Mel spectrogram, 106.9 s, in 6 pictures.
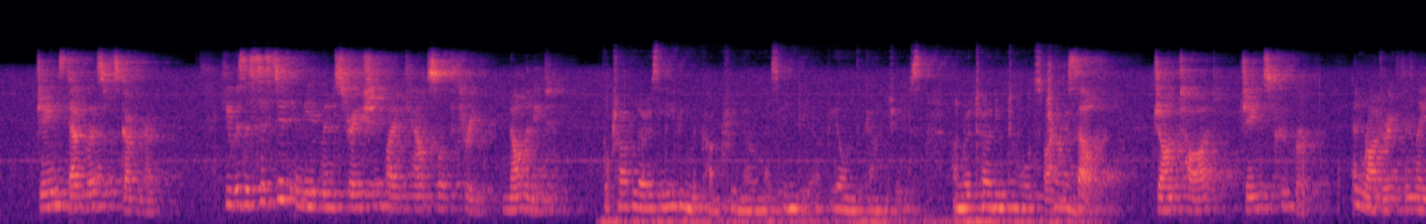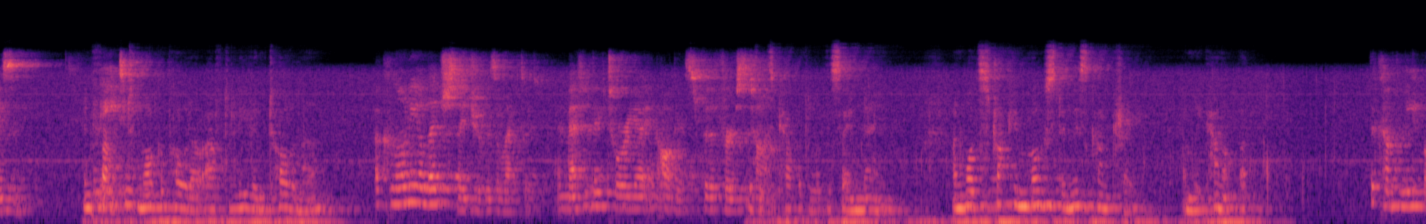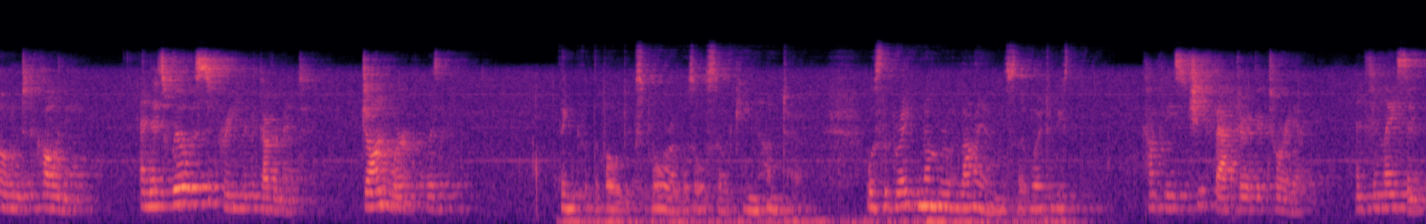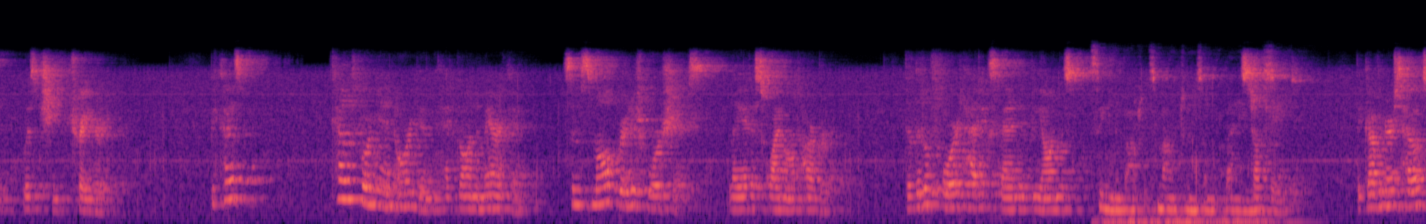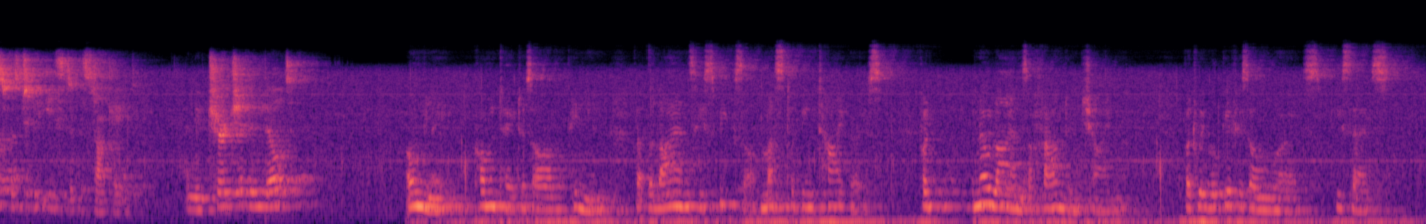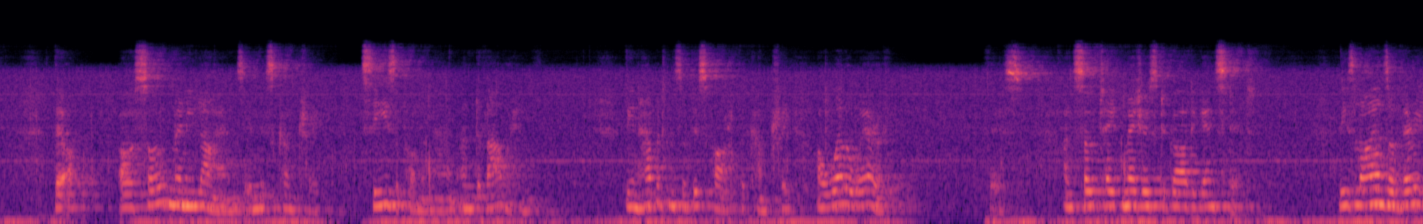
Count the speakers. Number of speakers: two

